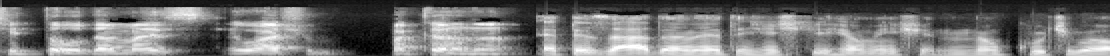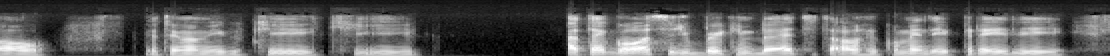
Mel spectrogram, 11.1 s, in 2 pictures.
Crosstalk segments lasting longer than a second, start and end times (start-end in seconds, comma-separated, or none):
none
